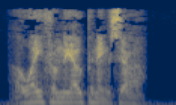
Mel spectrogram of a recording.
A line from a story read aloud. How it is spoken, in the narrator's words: Kettle was saying, his voice rough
